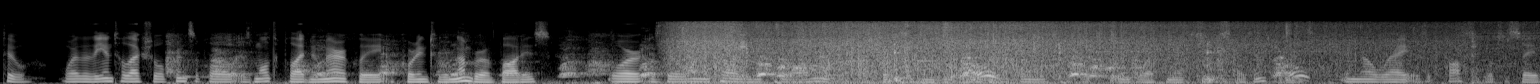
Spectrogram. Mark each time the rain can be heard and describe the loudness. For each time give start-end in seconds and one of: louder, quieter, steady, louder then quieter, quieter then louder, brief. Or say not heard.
6.5-15.3 quieter.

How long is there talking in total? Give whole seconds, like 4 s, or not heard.
15 s.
